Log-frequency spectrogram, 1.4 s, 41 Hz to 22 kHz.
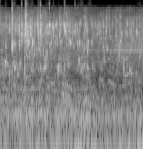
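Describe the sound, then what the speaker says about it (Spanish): Water poured over a person's head in a ritual cleansing, a loud close splashing pour that runs steadily for over a second. "Tienes que tirar 3 veces el agua en la cabeza."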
